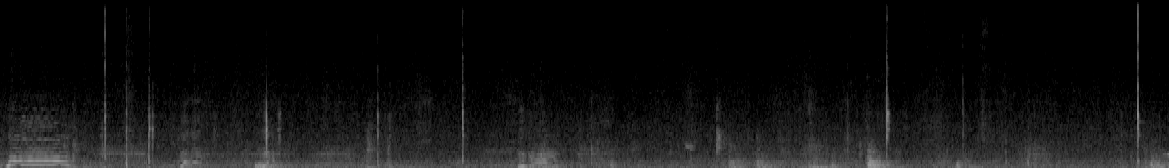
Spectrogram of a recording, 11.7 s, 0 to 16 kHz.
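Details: Miniature goat kids, the farm's first of 2019, give a high wavering bleat at the start and a shorter arched bleat near the middle, with clattering knocks, rustling and sharp clicks throughout.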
